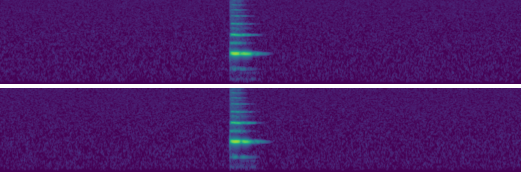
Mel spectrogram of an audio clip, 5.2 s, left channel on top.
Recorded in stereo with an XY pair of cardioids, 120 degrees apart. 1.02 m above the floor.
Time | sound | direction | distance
2.3 | a flute | 15° right | 0.5 m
